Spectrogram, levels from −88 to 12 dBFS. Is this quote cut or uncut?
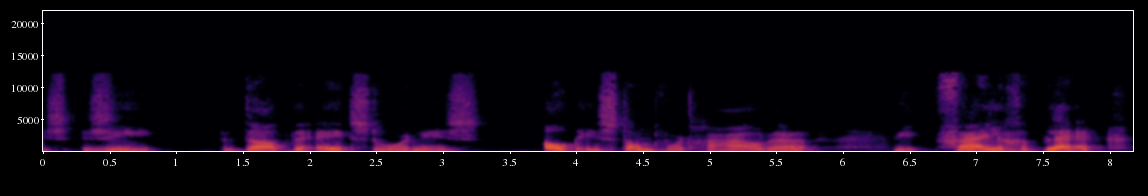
uncut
